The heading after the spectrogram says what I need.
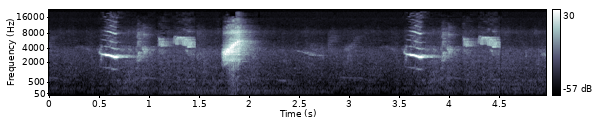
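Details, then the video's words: Olive-winged bulbul, a lure recording for calling a rival: a bright whistled phrase with short trailing notes, one rasping burst, then the whistled phrase again. "Suara Burung Kapas Tembak Manggil Lawan"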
